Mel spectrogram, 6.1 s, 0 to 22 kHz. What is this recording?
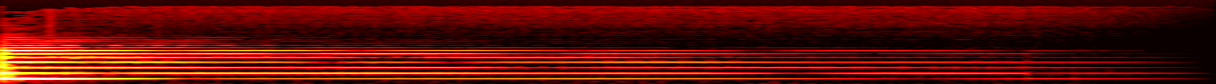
MISStereoPiano
These were made available by the source listed below.
You may also cite as a reference, link to our page from another web page, or provide a link in a publication using the following URL:
Instrument Piano
Model Steinway & Sons
Performer Evan Mazunik
Date November 5 & 27, 2001
Location 2017 Voxman Music Building
Technician Michael Cash
Distance Left mic 8" above center bass strings
Right mic 8" above center treble strings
